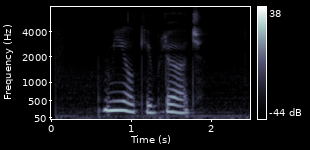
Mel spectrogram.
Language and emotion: Russian, sad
